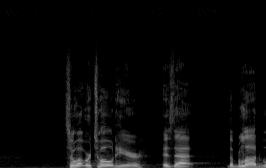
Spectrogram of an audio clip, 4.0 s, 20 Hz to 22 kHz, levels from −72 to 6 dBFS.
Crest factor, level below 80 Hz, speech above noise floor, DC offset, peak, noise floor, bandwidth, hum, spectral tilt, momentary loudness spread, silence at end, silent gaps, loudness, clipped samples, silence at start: 18 dB; -84 dBFS; 35 dB; 0.2%; -10 dBFS; -59 dBFS; over 20 kHz; none; -5 dB/octave; 10 LU; 0 s; none; -26 LUFS; under 0.1%; 1 s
